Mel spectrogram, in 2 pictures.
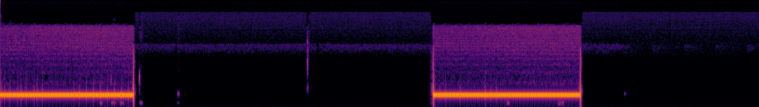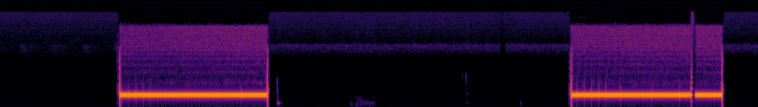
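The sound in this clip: A telephone tone sounds in four steady, mid-pitched bursts of about two seconds each. Silent gaps of roughly four seconds separate the bursts, and there is no talk.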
